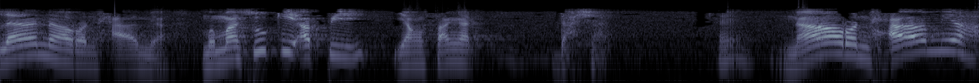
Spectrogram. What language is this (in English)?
Malay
